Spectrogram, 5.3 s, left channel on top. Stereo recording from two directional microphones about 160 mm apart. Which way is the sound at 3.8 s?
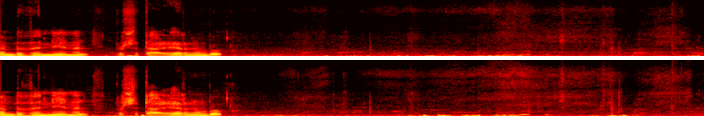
25° right (ahead or behind).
